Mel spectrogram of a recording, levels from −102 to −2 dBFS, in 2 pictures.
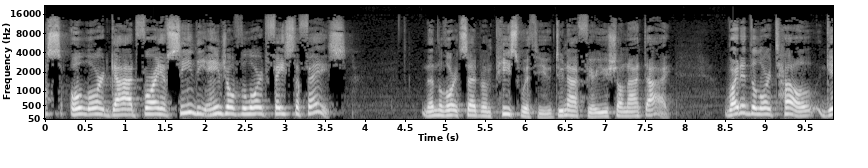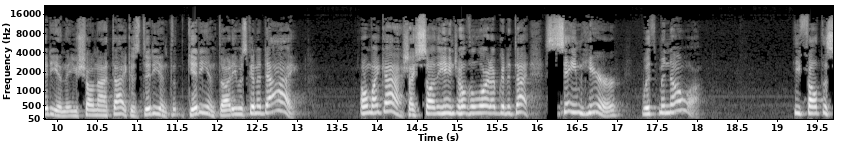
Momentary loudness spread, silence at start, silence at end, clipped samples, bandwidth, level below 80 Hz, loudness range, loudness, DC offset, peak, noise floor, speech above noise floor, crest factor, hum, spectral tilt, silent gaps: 7 LU; 0 s; 0 s; under 0.1%; 16.5 kHz; -62 dBFS; 4 LU; -16 LUFS; under 0.1%; 0 dBFS; -60 dBFS; 45 dB; 16 dB; none; -4 dB/octave; none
